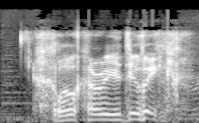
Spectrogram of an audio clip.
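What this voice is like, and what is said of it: Deliberately bad put-on Mexican accent. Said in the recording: “people know that's not how you speak ... that is the worst Mexican accent from a Mexican ever ... as a joke, I start off with a like really bad Mexican accent”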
